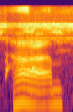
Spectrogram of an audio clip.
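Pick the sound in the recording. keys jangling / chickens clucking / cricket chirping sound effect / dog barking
cricket chirping sound effect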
